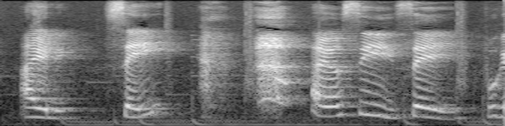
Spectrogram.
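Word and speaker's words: seis: E no caso 6, eles também não pronunciam esse S do final, a maioria. Então, sei.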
